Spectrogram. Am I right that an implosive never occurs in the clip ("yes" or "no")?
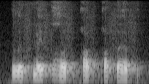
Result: yes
